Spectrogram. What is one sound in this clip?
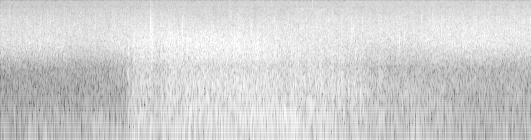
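Wind rushes past outdoors.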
